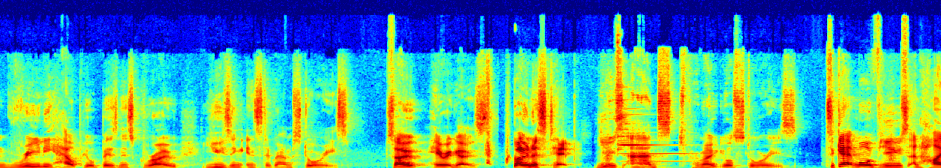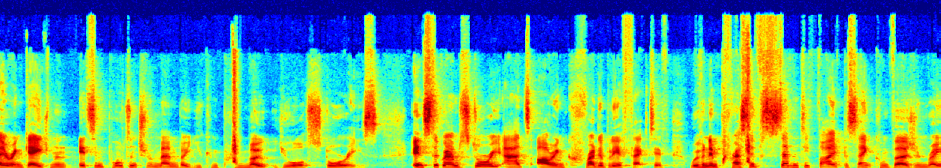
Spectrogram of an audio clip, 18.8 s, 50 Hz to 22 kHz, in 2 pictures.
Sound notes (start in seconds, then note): 6.0 bell rings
